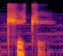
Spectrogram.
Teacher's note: The ki sound is a hard, abrupt consonant, a quick stop and start of air. The I vowel is a high, thin frequency.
